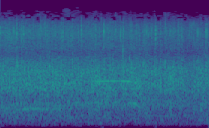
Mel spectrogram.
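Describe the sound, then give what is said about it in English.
A church audience claps its hands during a sermon, a faint, continuous patter of many hands that holds level without pause. “Clap your hands on that verse.”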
